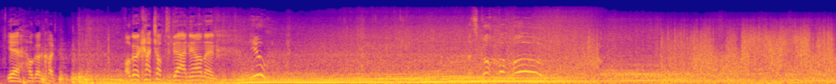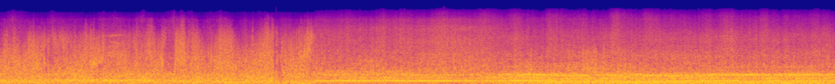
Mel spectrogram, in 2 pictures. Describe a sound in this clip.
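A jet ski engine roars and revs up.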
